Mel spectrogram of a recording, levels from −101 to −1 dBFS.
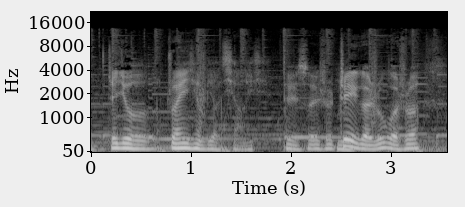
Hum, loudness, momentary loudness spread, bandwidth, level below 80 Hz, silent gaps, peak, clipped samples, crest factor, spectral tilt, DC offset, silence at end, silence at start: none; -30 LUFS; 12 LU; 13.5 kHz; -54 dBFS; none; -16 dBFS; under 0.1%; 14 dB; -7 dB/octave; under 0.1%; 0 s; 0 s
